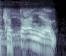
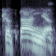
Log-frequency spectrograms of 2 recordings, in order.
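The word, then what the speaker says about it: Castagne: Yeah, Castagna, not lasagna, Castagna.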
